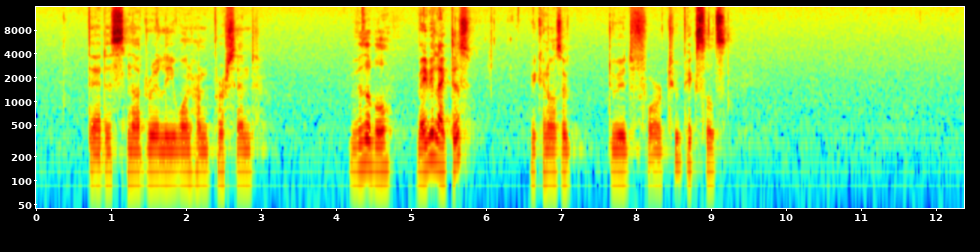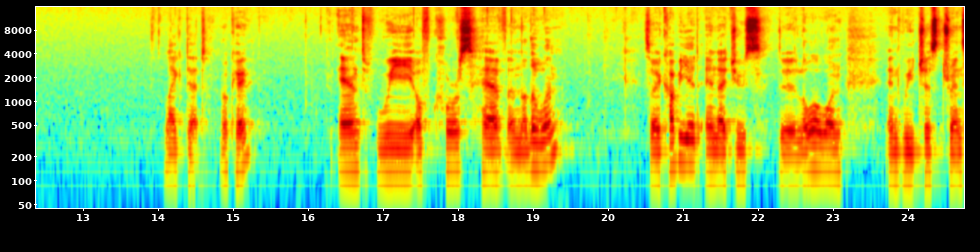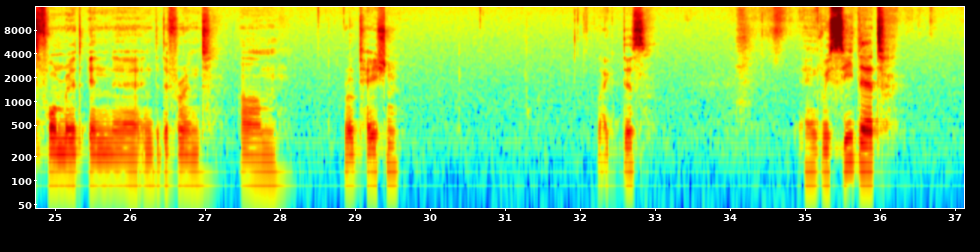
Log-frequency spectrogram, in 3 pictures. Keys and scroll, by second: 5.7 Up, 6.5 Down, 17.3 super+c, 17.5 super+v.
